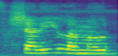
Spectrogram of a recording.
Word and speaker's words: Chéri La Mode: chrishana and she has the mobile Boutique Now pronounce the name for us sh La mod Boutique and where did that come from so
